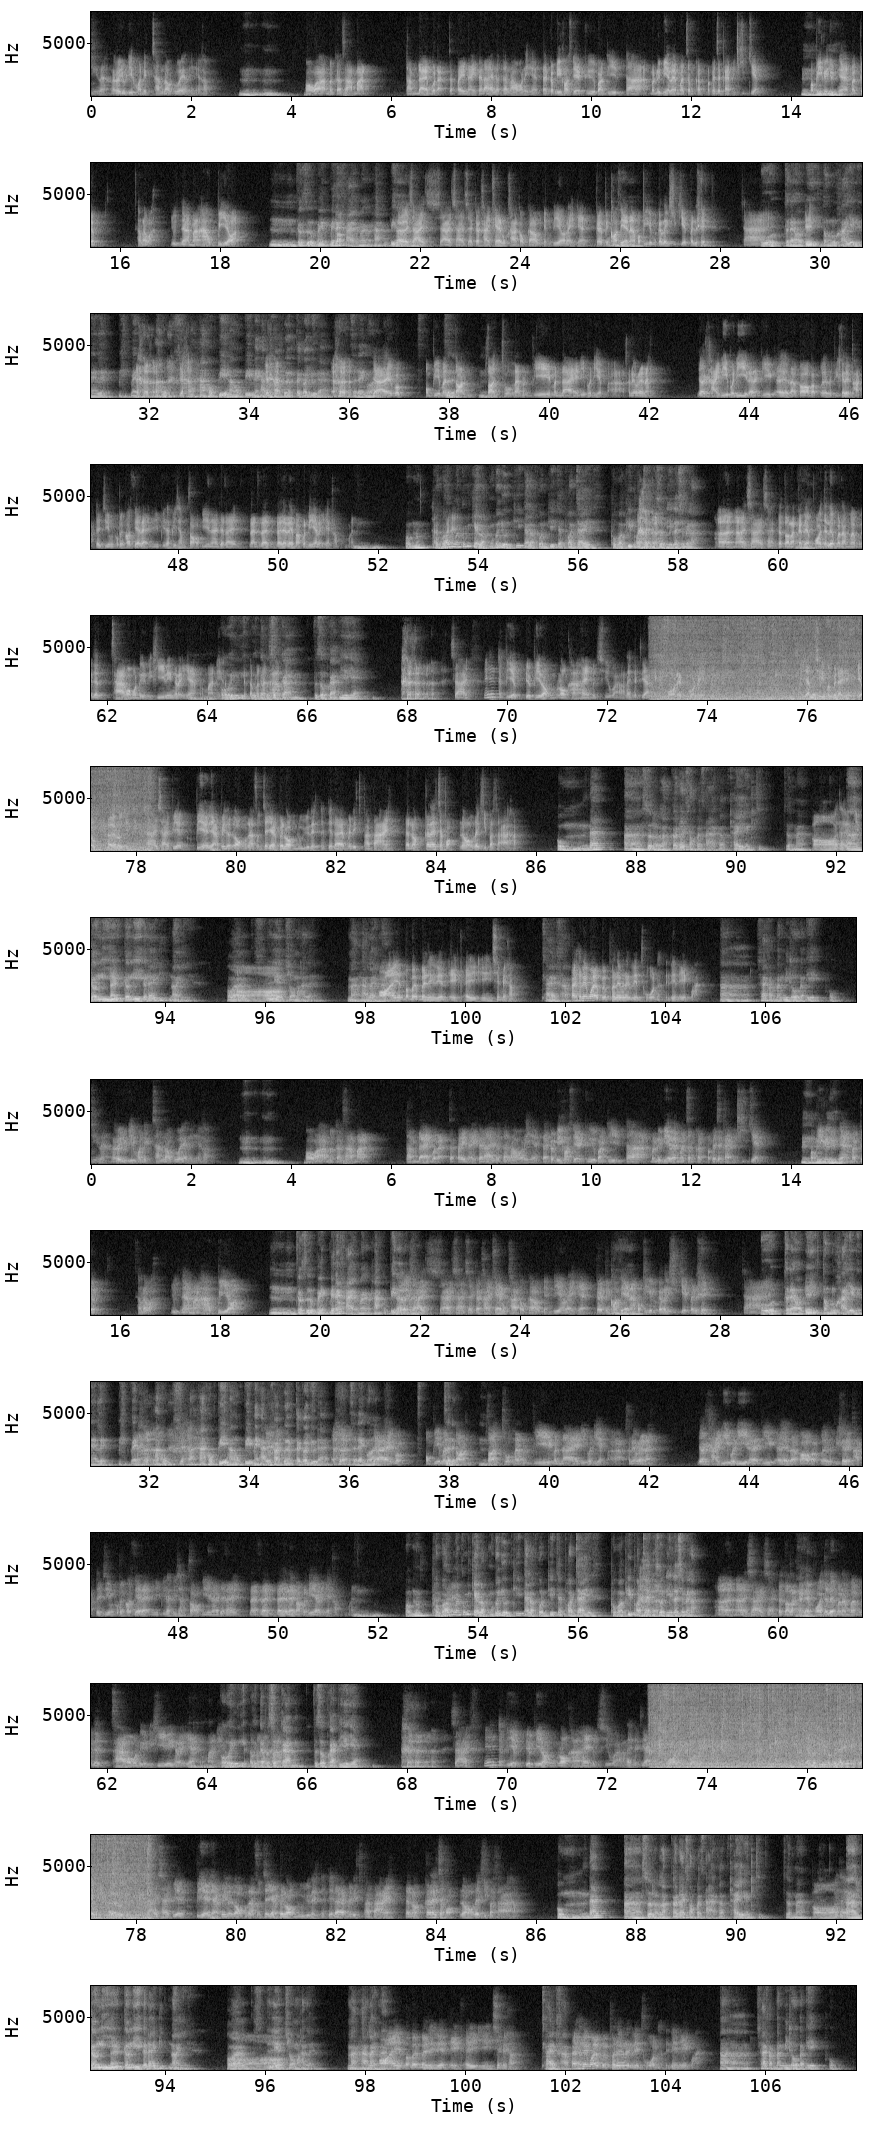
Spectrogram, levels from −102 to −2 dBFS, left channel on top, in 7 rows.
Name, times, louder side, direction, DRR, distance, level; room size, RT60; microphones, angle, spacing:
voice 1, 0.0-2.3 4.3-5.5 6.3-7.0 7.3-13.3 14.5-15.5 16.4-16.7 17.0-18.4 20.3-20.5 21.5-27.9 28.5-29.0 29.7-29.9 31.7-32.9 34.3-34.7 35.6-36.1 36.4-37.0 37.5-38.4 38.7-42.1 43.0-49.2 49.4-51.6 53.1-53.6 57.2-57.7 58.7-61.9 62.1-64.3 64.9-65.6 67.9-69.2 69.5-74.2 75.8-85.6 91.5-92.5 92.9-93.0 95.4-96.4 98.3-101.0 102.1-104.7, left 3 dB, 50° left, 5 dB, 0.8 m, -26 dB
voice 2, 3.0-3.8 14.2-14.9 19.0-22.0 25.8-26.3 28.8-31.8 32.1-35.6 36.1-36.6 37.9-38.1 38.6-38.8 51.5-52.1 52.5-56.4 56.7-58.4 60.4-60.6 63.6-65.9 66.1-67.0 75.1-75.7 76.0-76.4 86.4-87.3 87.8-90.5 91.0-91.4 92.2-94.5 95.2-95.6 96.0-97.0 97.6-98.4 101.5-102.1 105.1-107.0 107.3-107.4, right 1 dB, 60° right, -2 dB, 1.5 m, -23 dB
Boiling, 72.8-78.3, right 2 dB, 80° right, 1.3 m, -26 dB
6.9 x 3.3 x 4.1 m, 0.62 s
head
